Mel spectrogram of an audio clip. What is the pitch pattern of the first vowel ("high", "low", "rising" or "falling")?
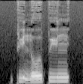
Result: low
